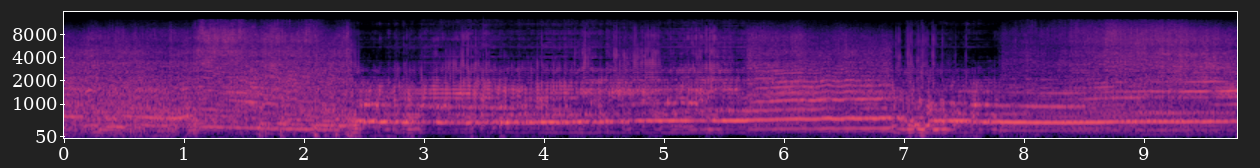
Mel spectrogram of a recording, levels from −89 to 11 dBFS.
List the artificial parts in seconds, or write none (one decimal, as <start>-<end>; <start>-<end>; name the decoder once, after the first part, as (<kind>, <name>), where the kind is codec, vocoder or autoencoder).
2.4-5.7 (vocoder, BigVGAN v2); 6.9-7.8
